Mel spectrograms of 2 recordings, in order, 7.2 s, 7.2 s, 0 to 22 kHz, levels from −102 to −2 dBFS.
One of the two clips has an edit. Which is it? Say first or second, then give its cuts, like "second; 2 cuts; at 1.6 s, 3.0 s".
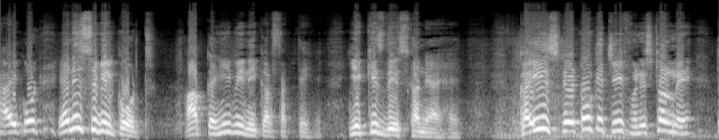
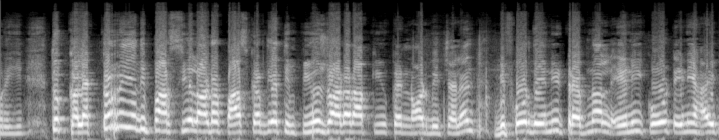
first; 1 cut; at 5.0 s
